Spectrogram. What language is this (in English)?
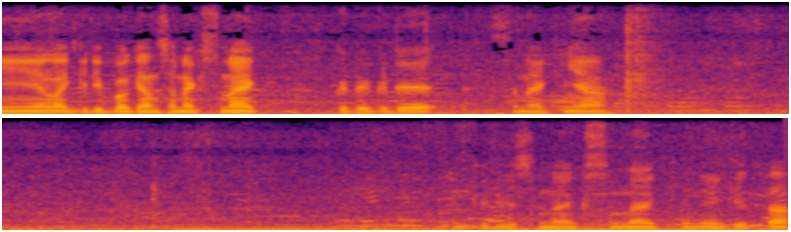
Indonesian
